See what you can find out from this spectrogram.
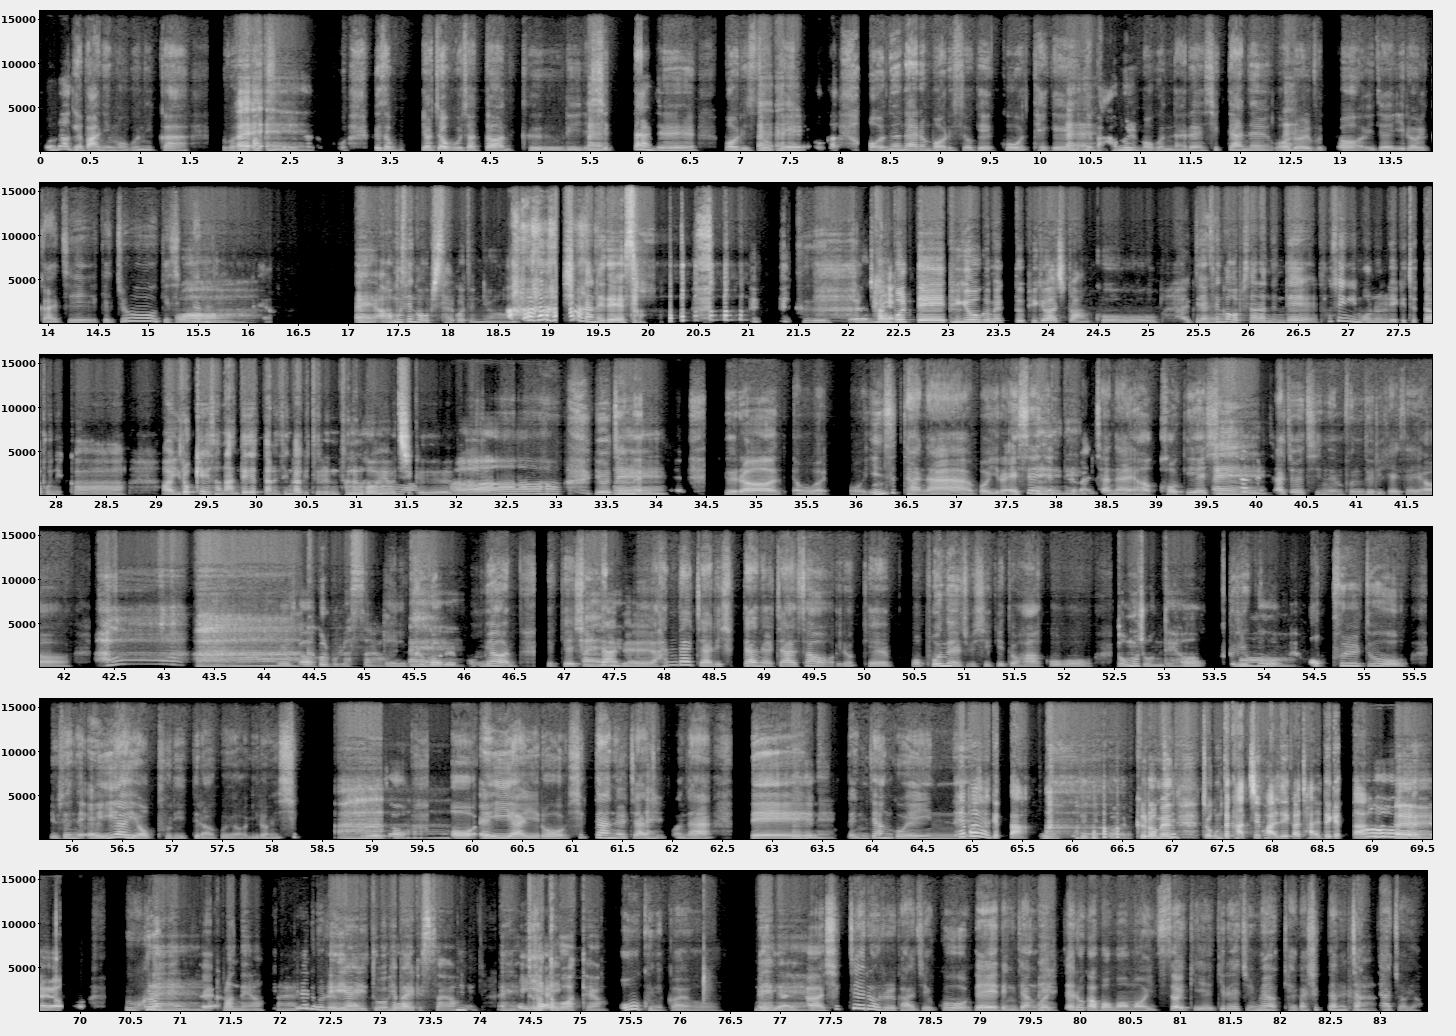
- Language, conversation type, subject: Korean, podcast, 식비를 잘 관리하고 장을 효율적으로 보는 요령은 무엇인가요?
- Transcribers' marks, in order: distorted speech; tapping; unintelligible speech; laugh; laughing while speaking: "대해서"; laugh; laugh; other background noise; gasp; unintelligible speech; laugh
